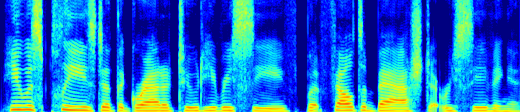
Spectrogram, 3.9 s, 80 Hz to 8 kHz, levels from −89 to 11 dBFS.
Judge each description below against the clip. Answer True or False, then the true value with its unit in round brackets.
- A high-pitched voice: True (210 Hz)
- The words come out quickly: True (215 wpm)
